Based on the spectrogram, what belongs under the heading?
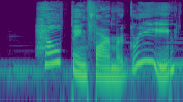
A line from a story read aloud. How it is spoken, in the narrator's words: she exclaimed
